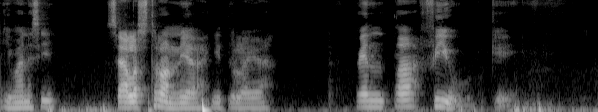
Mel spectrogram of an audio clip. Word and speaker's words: Celestron: Bacanya gimana sih? Celestron ya, gitulah ya.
